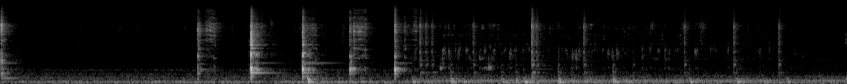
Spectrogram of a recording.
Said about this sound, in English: I can still hear liquid running out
